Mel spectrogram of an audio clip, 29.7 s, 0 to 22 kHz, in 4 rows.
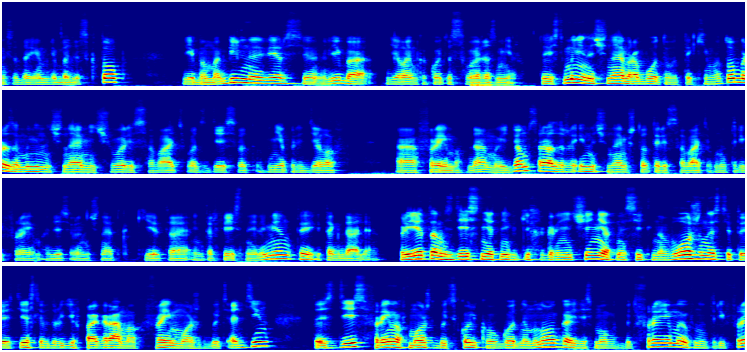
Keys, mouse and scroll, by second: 0.5 space, 0.7 click, 2.3 space, 2.5 click, 3.1 a, 3.4 click, 5.8 click, 6.5-6.8 scroll up 1, 6.8 r, 7.2 click, 11.0 space, 11.3 click, 11.6 space, 12.5 ctrl+space, 13.5 scroll up 1, 13.9 r, 14.4 click, 25.7 click, 27.2 click, 27.8 r, 28.0 click.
